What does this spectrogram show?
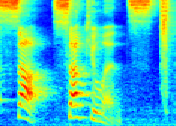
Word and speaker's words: succulents: Just the same, succulent, succulents, not su, but succulents. Because in English, the sound of U é muito raro.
